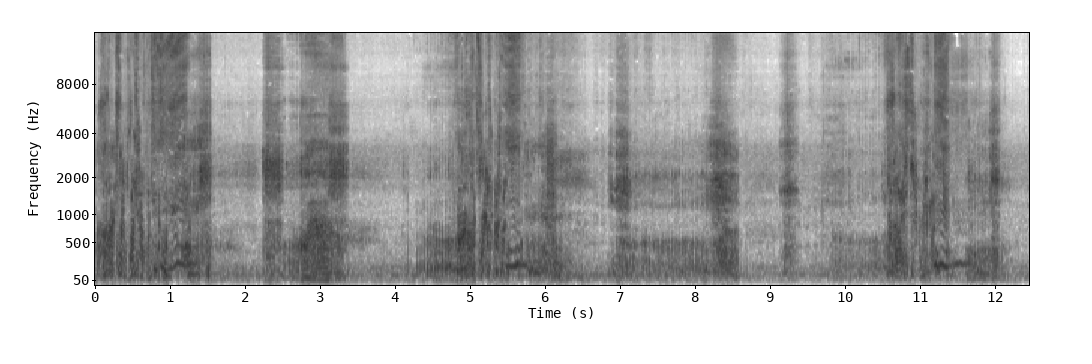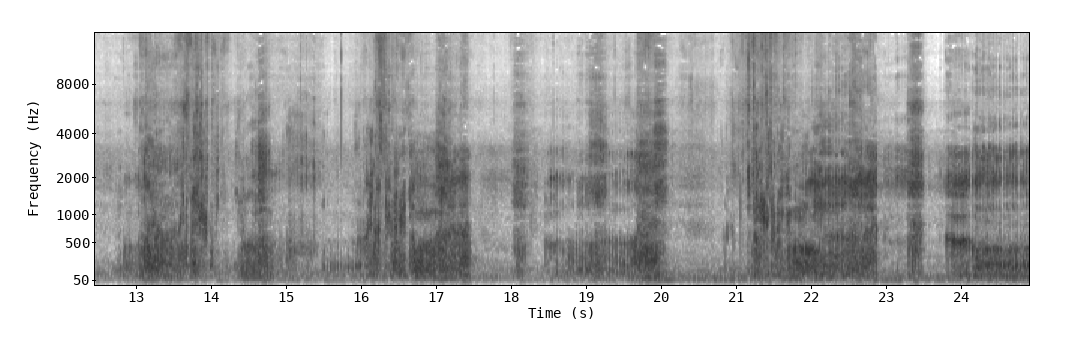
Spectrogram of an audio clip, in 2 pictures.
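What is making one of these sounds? Two dogs growl and snarl up close.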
